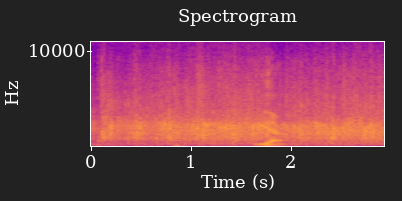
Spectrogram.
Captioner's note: applause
